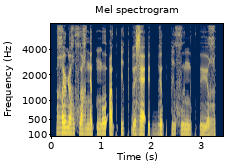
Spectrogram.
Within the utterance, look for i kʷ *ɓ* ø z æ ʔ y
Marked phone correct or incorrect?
correct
